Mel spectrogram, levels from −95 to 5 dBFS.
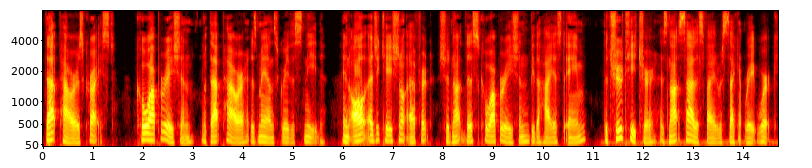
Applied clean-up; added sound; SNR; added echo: none; none; none; none.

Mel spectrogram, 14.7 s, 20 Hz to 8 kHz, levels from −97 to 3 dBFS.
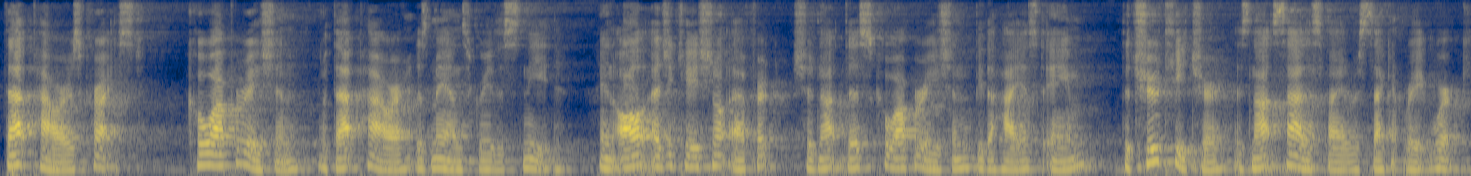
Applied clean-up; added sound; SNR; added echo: none; none; none; reverberation time 2.6 s.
